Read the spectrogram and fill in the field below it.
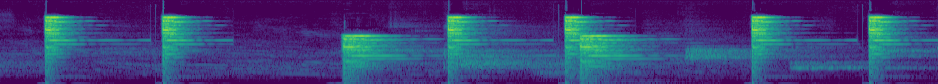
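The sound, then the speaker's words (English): Swords and clubs clash against shields in a series of about eight sharp, loud clangs, each leaving a brief ringing tail, spaced irregularly as two groups fight in underground corridors. No voices are heard. “The sound of sword and club smashing against shields rang out through the subterranean corridors as the two groups fought.”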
